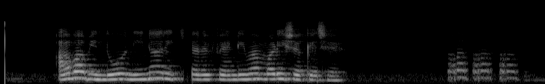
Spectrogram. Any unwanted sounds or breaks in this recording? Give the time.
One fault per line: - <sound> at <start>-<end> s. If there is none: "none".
- dropout at 1.8-1.9 s
- laugh at 4.5-5.2 s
